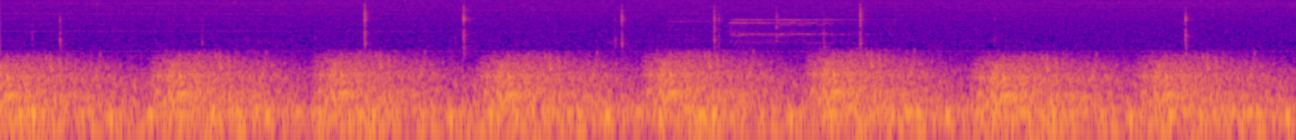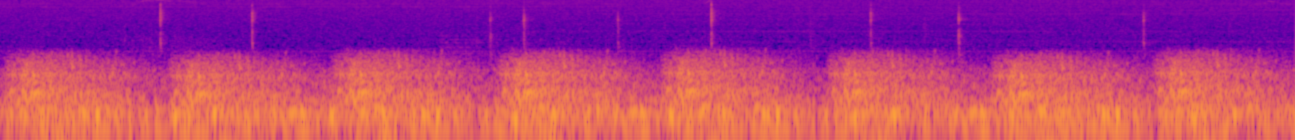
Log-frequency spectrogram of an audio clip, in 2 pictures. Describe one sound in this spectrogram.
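Water swooshes in steady, even surges as a swimmer strokes underwater.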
